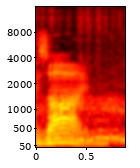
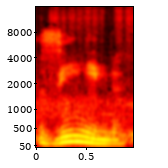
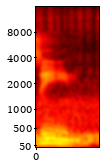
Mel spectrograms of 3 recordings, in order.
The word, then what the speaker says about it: zine: Oh man, this guy is me cuz I used to say Z. It's Zen as in magazine. I am guy on the left. You are brown BB explaining to me that it's pronounced Zen.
